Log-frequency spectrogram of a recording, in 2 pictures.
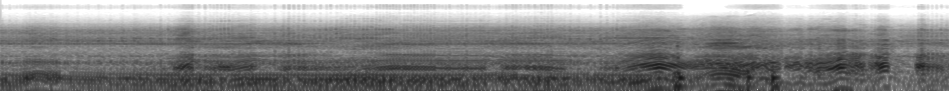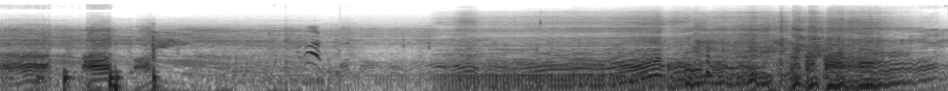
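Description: Another dirt bike engine revs ahead, whining and sputtering.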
